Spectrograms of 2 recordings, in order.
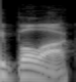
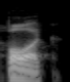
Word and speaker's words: Bullock: No, that's how you say it. It's Reggie Bullock. It's not Bullock.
